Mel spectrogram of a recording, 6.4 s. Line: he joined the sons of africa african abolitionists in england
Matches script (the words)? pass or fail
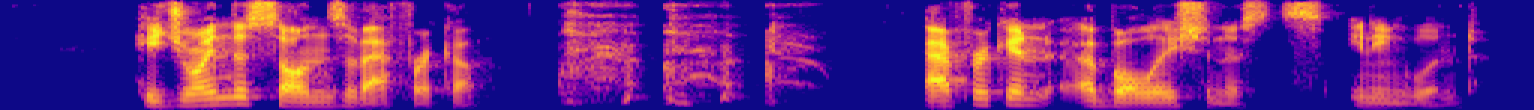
pass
